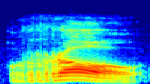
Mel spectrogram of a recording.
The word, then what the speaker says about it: Rho: Rho in Greek, the letter is pronounced Rho, which is a very special word, and it means it's spirit breath, coming from the Gemini that I am.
